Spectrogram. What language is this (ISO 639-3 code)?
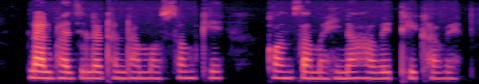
hne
